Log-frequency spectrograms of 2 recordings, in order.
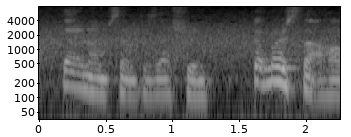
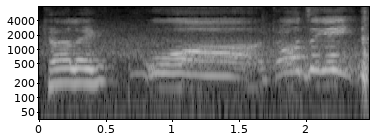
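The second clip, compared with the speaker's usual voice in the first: loud, rising excited cheer; excited shout; 10 dB louder, slower than usual. Real, not acted. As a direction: yell it out as the ball curls in. Excited goal call.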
